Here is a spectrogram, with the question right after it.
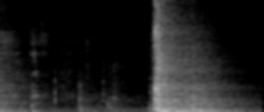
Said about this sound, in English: Let's shut the door. See how it shuts.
